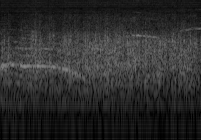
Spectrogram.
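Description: Audience applauding in a bowling centre, a dense steady clatter of clapping, greeting a converted seven-pin spare.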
